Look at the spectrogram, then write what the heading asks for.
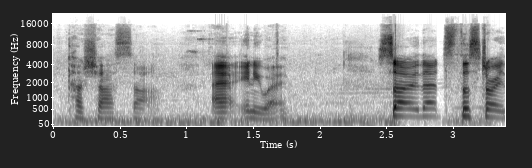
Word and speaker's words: cachaça: And he said it so softly, he said La Casha, but it's cachaça.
